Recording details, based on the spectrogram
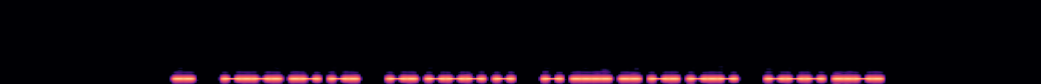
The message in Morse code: I CAN NOT THINK OF

